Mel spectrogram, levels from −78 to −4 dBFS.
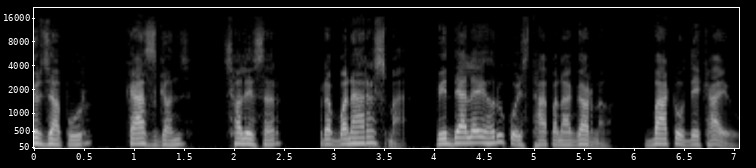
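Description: Nothing here jumps out as a technical fault; the speech comes through steadily with no dropouts, clicks, glitches or odd jumps in level anywhere along the way.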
